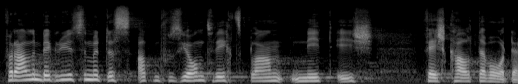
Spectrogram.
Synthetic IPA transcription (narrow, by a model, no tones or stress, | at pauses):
fɔɾaləmbeɡɾyːəsəməɾd̥ɑsʔa̰dəmfuzjoːnsɾɪχt͡splaːnːɪdɪʃ | fɛʃt̚khaltəvɔɾd̥ə̰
